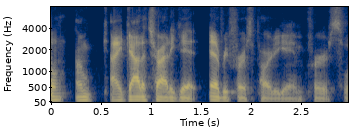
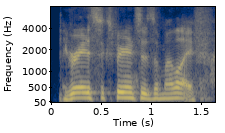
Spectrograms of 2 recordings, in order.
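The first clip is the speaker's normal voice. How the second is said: excited; 9 semitones higher, 5 dB louder than usual. Real, not acted. Gushing about childhood games.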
